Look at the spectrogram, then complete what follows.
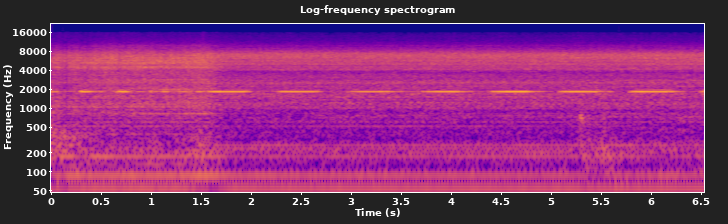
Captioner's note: engine revving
